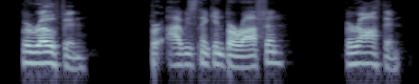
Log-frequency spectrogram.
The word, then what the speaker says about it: Bohrofen: Barofin. I was thinking Barofin. Barofin. It's not Borofin. I think it's Barofin.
